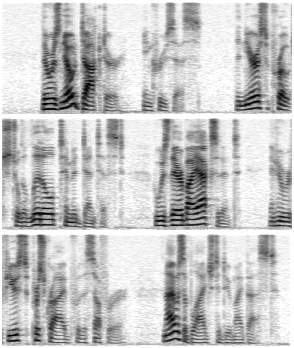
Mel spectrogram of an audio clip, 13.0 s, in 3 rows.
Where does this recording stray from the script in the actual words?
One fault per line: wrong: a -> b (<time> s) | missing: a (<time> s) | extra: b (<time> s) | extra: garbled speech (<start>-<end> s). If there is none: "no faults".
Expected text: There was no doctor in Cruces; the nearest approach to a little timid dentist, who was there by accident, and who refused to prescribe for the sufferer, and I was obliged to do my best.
no faults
